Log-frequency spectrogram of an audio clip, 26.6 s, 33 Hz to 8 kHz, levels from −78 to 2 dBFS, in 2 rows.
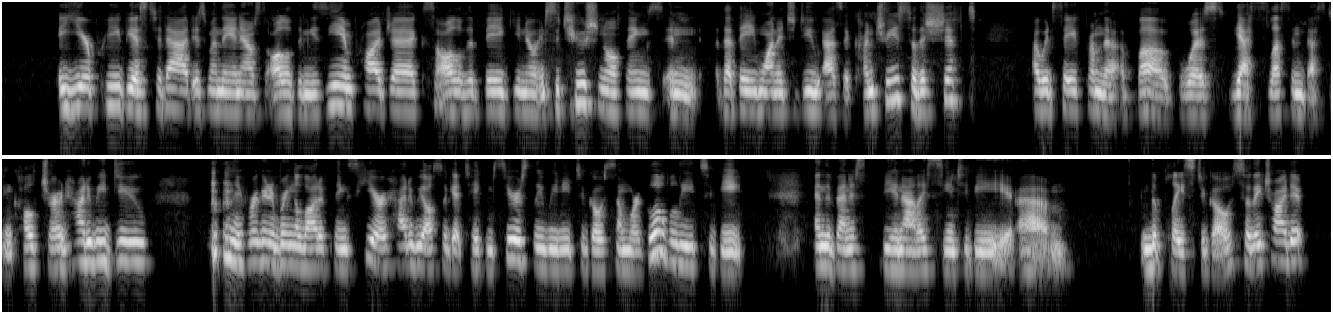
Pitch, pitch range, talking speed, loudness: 165 Hz, 155-200 Hz, 205 wpm, -20 LUFS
